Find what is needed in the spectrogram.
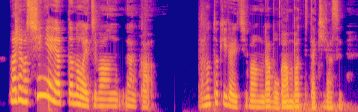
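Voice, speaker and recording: A woman speaks at a medium pitch with very wide pitch swings. Her pace is fairly quick. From Japan, Funabashi, Chiba. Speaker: singer-songwriter and voice trainer. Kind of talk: casual interview. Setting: remote recording.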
